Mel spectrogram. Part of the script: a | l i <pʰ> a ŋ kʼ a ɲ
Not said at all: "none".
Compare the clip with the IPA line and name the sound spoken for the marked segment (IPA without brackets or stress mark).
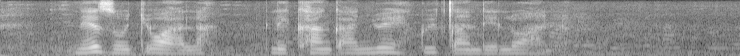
kʰ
